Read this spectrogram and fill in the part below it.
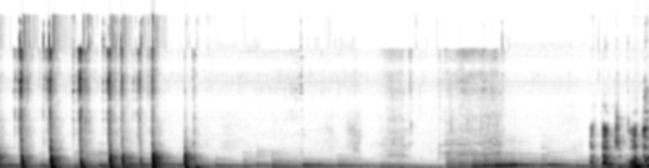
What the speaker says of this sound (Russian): Я порежу мелко пару веточек ароматного укропа.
